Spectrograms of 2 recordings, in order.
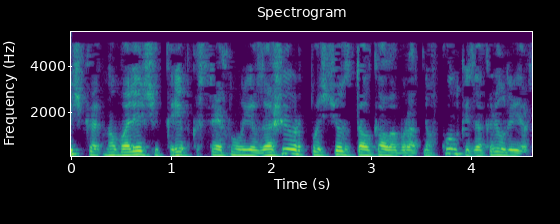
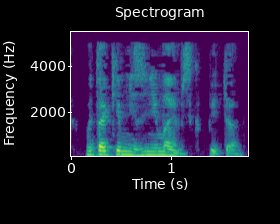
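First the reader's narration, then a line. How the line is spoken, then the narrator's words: Somewhat guilty tone. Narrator (Russian): сказал несколько виноватым тоном болельщик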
